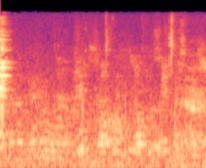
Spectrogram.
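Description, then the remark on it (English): Pint glasses of cider, a Bath Ales Bounders cider and a Weston's Rosie's Pig cider, clink together in a toast, a bright knock at the start followed by a few lighter taps, with faint murmuring voices in the background. “I've gone for Bath Ales, a pint of Bounders cider. One of my favourite ciders, this one. Cheers, mate. Cheers.”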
